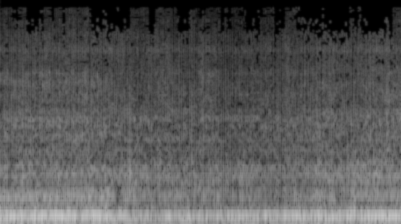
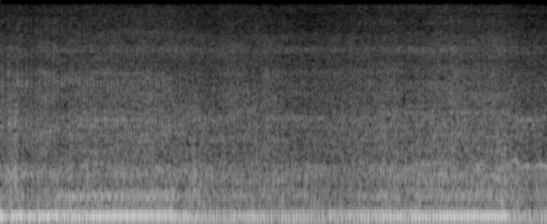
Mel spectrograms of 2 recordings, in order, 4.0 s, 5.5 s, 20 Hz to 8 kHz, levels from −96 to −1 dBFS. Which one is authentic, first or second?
second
